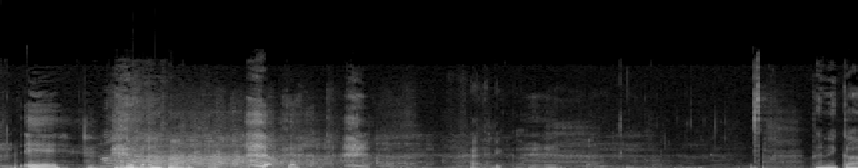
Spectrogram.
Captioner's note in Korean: 질문자 웃음; 스님과 청중 웃음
